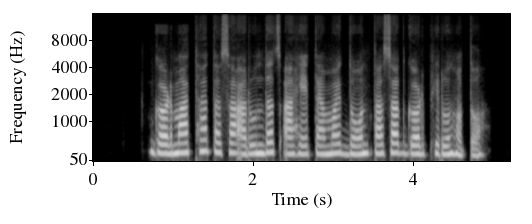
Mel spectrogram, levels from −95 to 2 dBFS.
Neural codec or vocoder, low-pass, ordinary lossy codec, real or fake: autoencoder, 48 kHz, 32 numbers a frame, DAC-VAE, trained on Japanese speech; 14.4 kHz; Opus, 16 kbps; fake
